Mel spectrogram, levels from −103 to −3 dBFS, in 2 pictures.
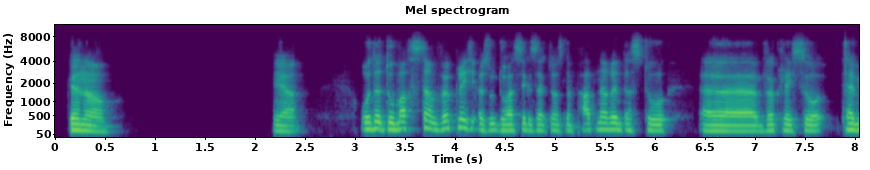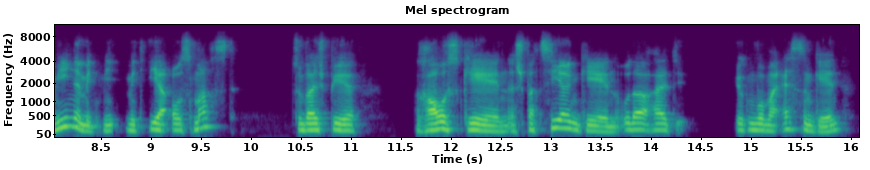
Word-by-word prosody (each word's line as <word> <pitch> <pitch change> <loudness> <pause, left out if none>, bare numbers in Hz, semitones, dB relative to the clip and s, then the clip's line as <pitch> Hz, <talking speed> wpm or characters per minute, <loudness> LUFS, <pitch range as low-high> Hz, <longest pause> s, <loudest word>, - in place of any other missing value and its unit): Genau. 125 -5 +3 1.6
Ja. 115 -2 -3 0.5
Oder 155 +1 +2
du 150 0 +2
machst 165 +4 -1
dann 160 -5 +1
wirklich 175 0 -1
also, 140 0 -3
du 130 -1 -1
hast 135 0 -1
ja 145 - 0
gesagt, 130 0 -5
du - - -4
hast 130 +1 -7
'ne 130 - -5
Partnerin, 145 +5 -1
dass 140 -3 -7
du, 130 -2 -2 0.3
äh, 130 - -4
wirklich 125 +1 +2
so 125 -2 -1
Termine 160 +10 +2
mit 120 -4 -1
mi 125 0 -5
mit 130 -2 -6
ihr 145 -3 +3
ausmachst. 205 - -4 0.5
Zum 140 - -2
Beispiel 145 -2 +3 0.6
rausgehen, 140 -3 +3
spazieren 175 +4 0
gehen 115 -4 0
oder 150 +1 +2
halt 140 -1 -1 0.6
irgendwo 140 0 -1
mal 125 -1 +1
essen 155 -4 -4
gehen, 120 +7 -2
140 Hz, 140 wpm, -29 LUFS, 125-150 Hz, 1.6 s, Genau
